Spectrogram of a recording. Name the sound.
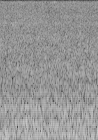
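waterfall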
